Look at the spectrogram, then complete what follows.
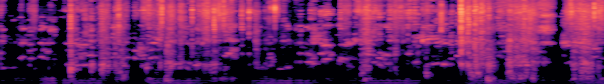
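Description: Plastic housing of a Panasonic phone base being taken apart with a screwdriver: irregular clicks, taps and scrapes of the tool and of hands on the plastic. The noise is busiest a little before the end, as the casing is handled and pulled apart.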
